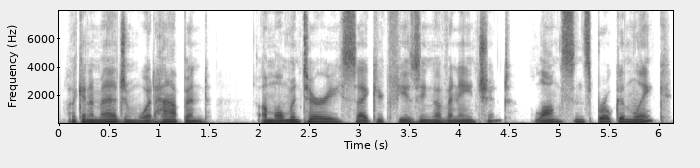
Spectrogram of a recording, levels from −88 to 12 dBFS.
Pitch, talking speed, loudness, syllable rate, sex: 110 Hz, 155 wpm, -16 LUFS, 5.5 syllables/s, male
